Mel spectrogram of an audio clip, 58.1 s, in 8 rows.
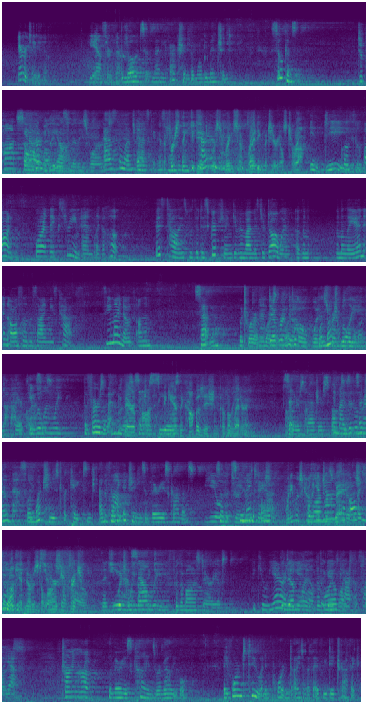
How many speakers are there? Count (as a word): seven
